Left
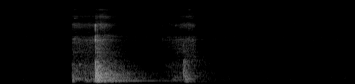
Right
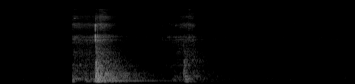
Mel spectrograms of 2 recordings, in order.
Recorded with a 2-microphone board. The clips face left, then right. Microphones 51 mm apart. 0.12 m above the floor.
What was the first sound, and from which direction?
A drawer, 40° left (ahead or behind).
